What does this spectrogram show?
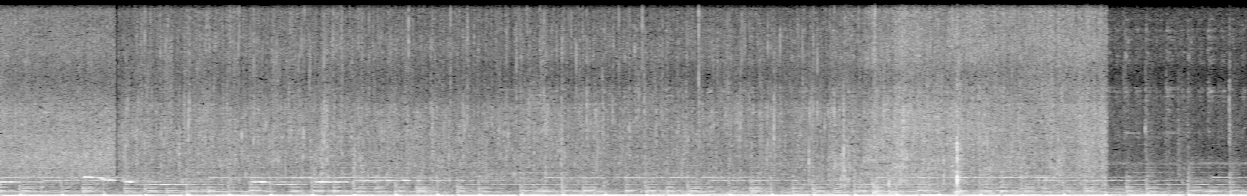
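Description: Chicken frying and sizzling in oil in a kadai while being stirred with a spatula, under background music with a steady beat; the sizzle cuts off abruptly near the end.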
